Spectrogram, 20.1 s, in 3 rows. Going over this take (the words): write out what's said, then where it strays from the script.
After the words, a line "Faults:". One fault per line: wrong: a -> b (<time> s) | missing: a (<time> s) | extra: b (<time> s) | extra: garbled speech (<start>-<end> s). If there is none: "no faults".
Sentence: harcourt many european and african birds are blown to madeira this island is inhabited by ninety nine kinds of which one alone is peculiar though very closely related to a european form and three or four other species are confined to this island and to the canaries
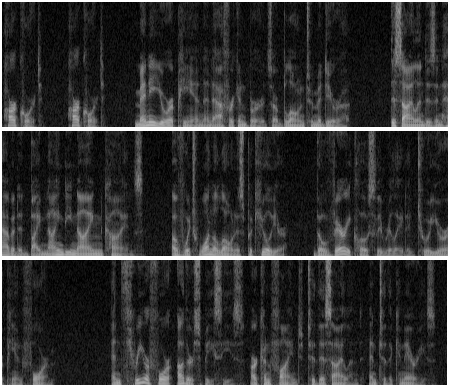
harcourt harcourt many european and african birds are blown to madeira this island is inhabited by ninety nine kinds of which one alone is peculiar though very closely related to a european form and three or four other species are confined to this island and to the canaries
Faults:
extra: harcourt (1.0 s)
